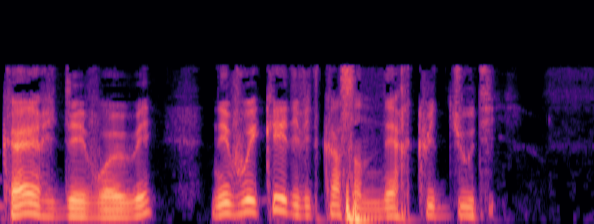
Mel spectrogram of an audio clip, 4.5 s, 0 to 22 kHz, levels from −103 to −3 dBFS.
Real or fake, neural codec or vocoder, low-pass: real; none; 7.2 kHz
